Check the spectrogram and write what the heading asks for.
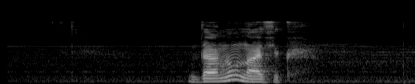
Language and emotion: Russian, neutral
